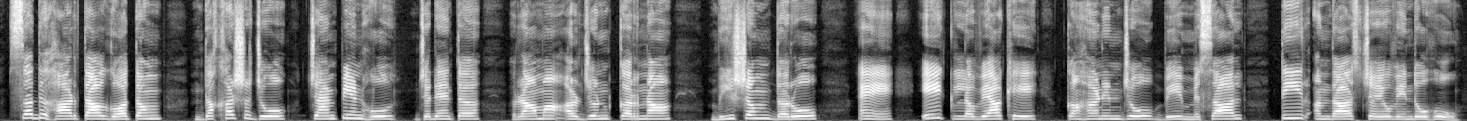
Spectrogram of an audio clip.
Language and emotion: Sindhi, neutral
